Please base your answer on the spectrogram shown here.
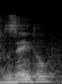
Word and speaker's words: xADL: and look at ZADL, XADL but pronounced like ZADL, which is one of the latest developments.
